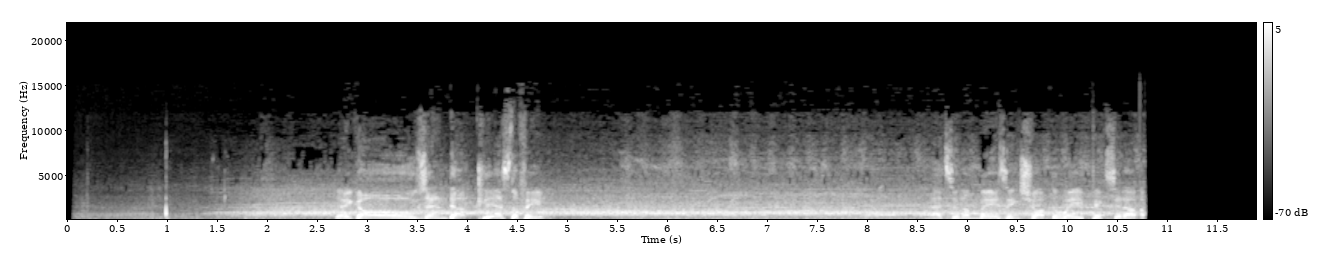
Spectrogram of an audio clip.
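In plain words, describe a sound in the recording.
A crowd cheers loudly in a large stadium.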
